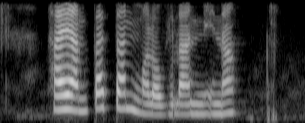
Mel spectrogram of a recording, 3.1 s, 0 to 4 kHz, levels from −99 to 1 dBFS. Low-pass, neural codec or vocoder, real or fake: 3.6 kHz; codec, 16 kHz, 4 kbps, FunCodec, trained on LibriTTS, 50 frames a second; fake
